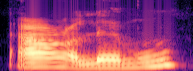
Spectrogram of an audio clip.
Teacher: اعلم، آئین جو ہے حروف ہلکی کا حرف ہے، حلق کے درمیان سے اس کو ادا کرنا ہے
